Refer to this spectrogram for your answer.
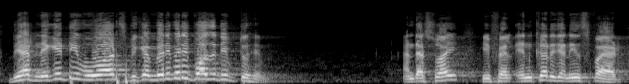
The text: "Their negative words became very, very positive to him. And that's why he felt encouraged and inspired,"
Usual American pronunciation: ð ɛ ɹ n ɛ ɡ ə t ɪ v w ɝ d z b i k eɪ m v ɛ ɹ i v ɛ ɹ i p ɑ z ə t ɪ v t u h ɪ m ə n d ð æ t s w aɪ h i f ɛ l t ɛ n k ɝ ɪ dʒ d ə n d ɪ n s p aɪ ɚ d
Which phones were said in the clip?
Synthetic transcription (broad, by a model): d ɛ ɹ n ɛ ɡ ə t ɪ v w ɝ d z b i k eɪ m v ɛ ɹ i v ɛ ɹ i p ɑ z ə t ɪ v t u h ɪ m ə n d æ t s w aɪ h i f ɛ l t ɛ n k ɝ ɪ dʒ ə n d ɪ n s p aɪ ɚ d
